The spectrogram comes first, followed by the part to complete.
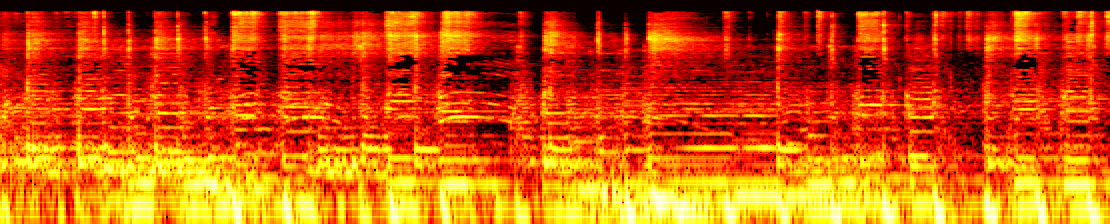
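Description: Live rock band playing loudly through a festival PA, heard from within the crowd: electric guitars with bending notes over bass and drums.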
